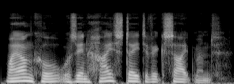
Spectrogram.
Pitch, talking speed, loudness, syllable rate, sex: 130 Hz, 205 wpm, -16 LUFS, 6.1 syllables/s, male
